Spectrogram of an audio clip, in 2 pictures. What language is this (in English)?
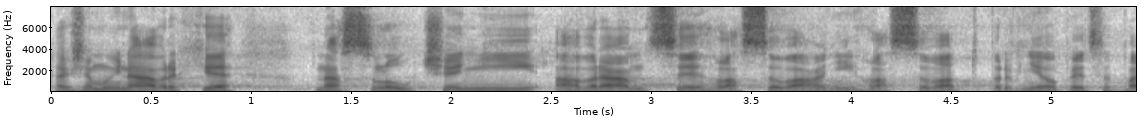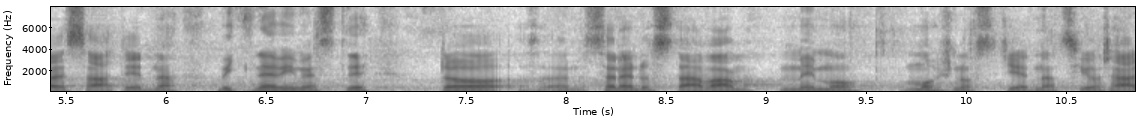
Czech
